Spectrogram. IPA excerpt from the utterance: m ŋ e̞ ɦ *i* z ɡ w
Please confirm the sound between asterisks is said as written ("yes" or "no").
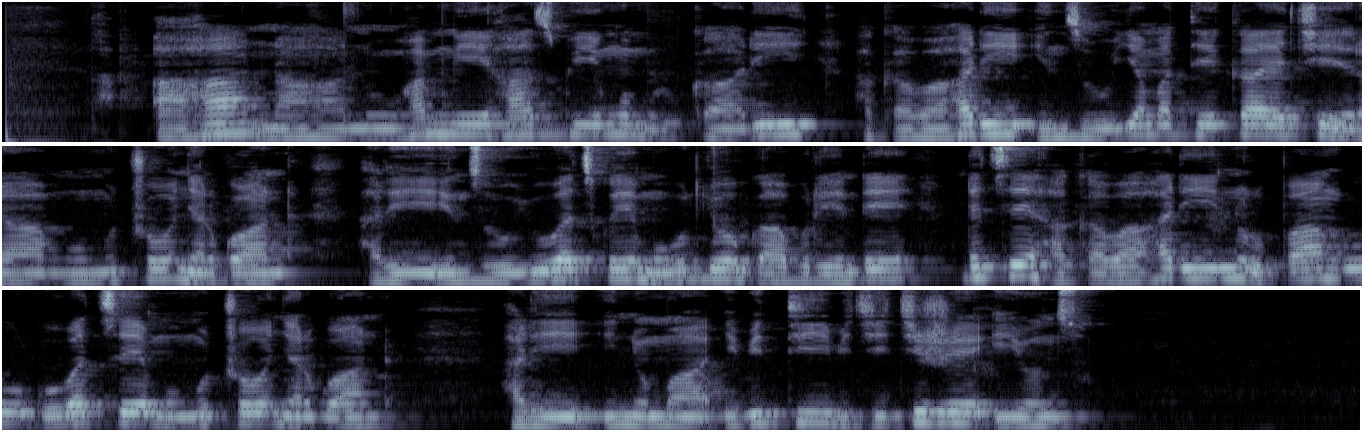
no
